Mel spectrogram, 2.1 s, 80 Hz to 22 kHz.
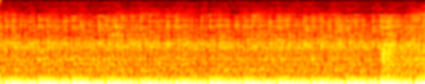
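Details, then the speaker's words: Subaru Legacy with 259,000 miles after engine refresh, running on alternator with weak battery, battery light on: low even rumble with steady beat and no misses or knocks; idle smoother than ever, normal. "259,000 mi, but the idle is smoother than it's ever been."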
